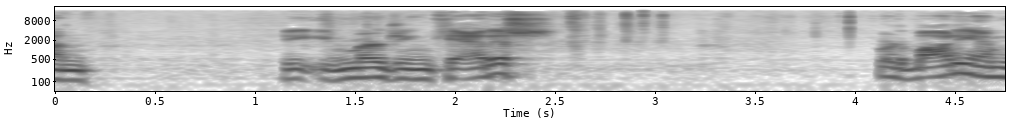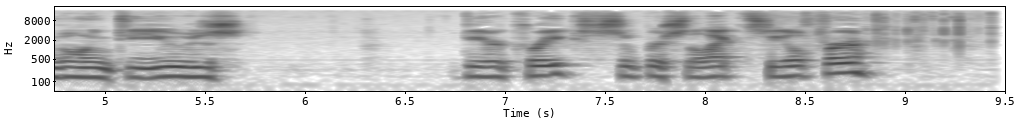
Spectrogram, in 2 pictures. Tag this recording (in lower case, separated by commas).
speech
